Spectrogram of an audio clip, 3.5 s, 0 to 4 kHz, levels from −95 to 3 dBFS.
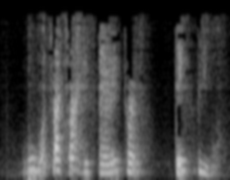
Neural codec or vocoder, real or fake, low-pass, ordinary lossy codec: codec, 44.1 kHz, 0.9 kbps, DAC; fake; 3.6 kHz; MP3, 16 kbps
